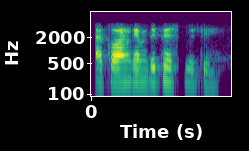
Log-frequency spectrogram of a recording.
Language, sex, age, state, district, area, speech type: Odia, female, 30-45, Odisha, Kendujhar, urban, conversation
